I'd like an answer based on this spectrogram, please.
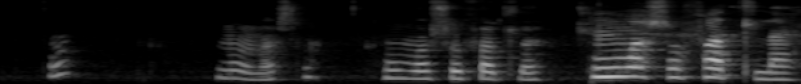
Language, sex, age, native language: Icelandic, female, 7, Icelandic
